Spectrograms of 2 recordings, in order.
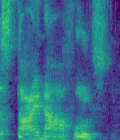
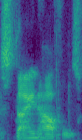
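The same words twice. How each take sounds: First: It is said in a put-on German accent. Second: It is said in a plain American accent.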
